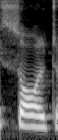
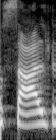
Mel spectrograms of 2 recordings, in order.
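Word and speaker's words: Salz: ऐसी कई स्पेलिंग्स रहेगी और औ साउंड जैसे कि सॉल्ट में इसको साल्ट नहीं पढ़ सकते साल्ट पढ़ेंगे और साउंड प्रोड्यूस होगा तो इस तरीके से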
